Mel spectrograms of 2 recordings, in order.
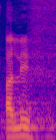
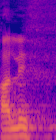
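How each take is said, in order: Both takes have the same delivery.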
